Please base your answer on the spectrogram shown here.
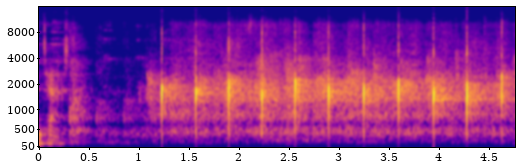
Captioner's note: everyone clapping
